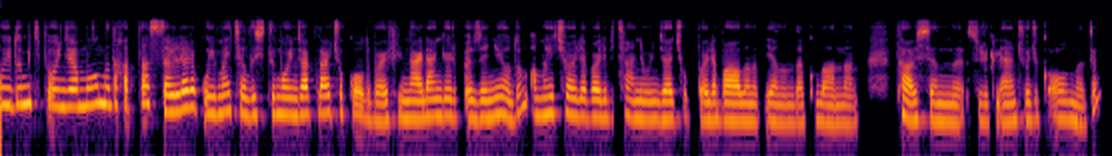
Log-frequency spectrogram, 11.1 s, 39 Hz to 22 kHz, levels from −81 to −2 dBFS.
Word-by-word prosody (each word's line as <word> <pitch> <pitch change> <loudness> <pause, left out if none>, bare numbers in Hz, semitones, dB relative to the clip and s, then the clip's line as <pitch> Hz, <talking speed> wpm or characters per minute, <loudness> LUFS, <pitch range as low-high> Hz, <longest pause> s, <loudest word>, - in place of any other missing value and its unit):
uyuduğum 320 0 +2
hiçbir 335 0 -1
oyuncağım 295 0 +3
olmadı. 325 0 +3
Hatta 335 - +1
sarılarak 275 0 +4
uyumaya 225 +2 +1
çalıştığım 215 -2 -1
oyuncaklar 215 +2 +2
çok 230 -1 -8
oldu. 180 - +1
Böyle, 170 0 0
filmlerden 185 +2 +1
görüp 200 -1 -4
özeniyordum 190 - 0
ama 205 +1 -2
hiç 225 +1 -2
öyle 200 -2 +1
böyle 190 -1 +3
bir 190 - -17
tane 185 -3 -2
oyuncağa 180 0 +1
çok 180 +1 -12
böyle 170 0 -1
bağlanıp 170 -1 +3
yanında 155 -2 -3
kulağından 155 -2 -5 0.4
tavşanını 170 -4 0
sürükleyen 165 0 -5
çocuk 175 0 -7
olmadım. 170 - -4
190 Hz, 165 wpm, -23 LUFS, 170-225 Hz, 0.4 s, sarılarak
